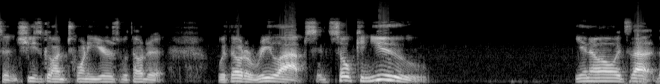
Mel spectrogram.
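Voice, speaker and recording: A middle-aged man with a smoker's rasp giving an opinionated, off-the-cuff monologue, blunt and emphatic, repeating phrases to drive them home. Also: medium pitch, a bit bright. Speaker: vlogger on adoptee issues.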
